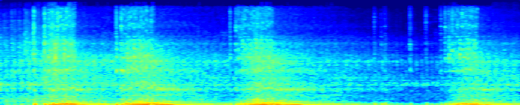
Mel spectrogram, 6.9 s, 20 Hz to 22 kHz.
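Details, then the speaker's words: 1975 VW Fusca with an electronic ignition module and the timing just adjusted using the module's LED: the air-cooled engine fires and idles steadily with a few smooth revs, no knocks or misses. "vou dar a partida no motor e finalmente a gente vai poder dar uma volta agora sim com muita dignidade"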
